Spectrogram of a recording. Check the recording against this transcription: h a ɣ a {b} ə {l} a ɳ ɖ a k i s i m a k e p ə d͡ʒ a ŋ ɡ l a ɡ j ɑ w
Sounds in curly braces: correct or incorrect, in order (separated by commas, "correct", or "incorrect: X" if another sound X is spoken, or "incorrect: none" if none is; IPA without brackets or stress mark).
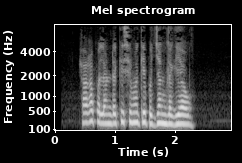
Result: incorrect: p, correct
